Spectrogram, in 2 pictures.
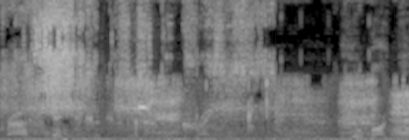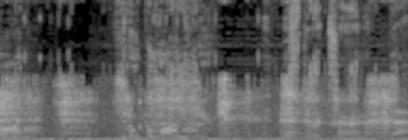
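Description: A man speaks in a menacing tone, close by.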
